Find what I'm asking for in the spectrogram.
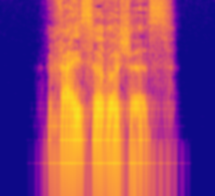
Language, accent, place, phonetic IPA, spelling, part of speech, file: German, Germany, Berlin, [ˈʁaɪ̯səʁɪʃəs], reißerisches, adjective, De-reißerisches.ogg
- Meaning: strong/mixed nominative/accusative neuter singular of reißerisch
